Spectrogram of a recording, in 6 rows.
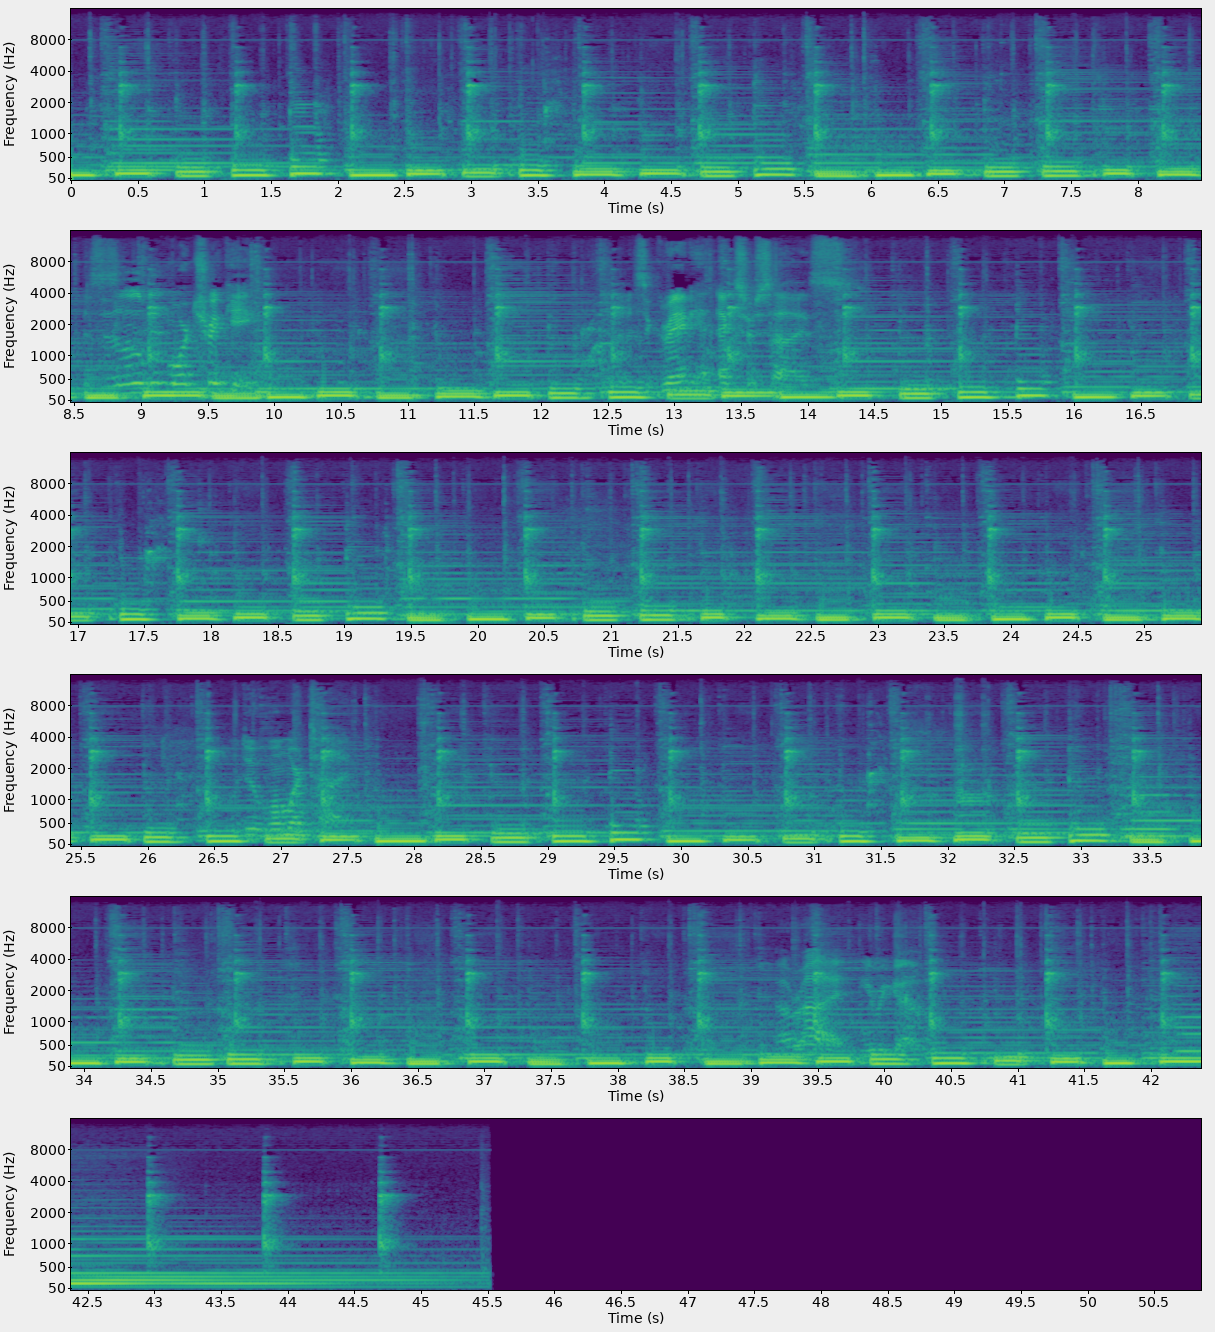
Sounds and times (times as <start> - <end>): Bass guitar: 0.0 - 45.5.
